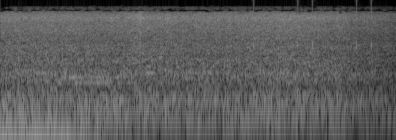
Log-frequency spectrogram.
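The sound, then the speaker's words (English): A loud, steady roar of floodwater pouring like a waterfall into Wong Tai Sin MTR station in Hong Kong during a rainstorm, a dense continuous rush that fills the whole clip without pause, with no voices. “And I guess the most popular or the most viral video that everyone's looking at was that video that shows Wong Tai Sin MTR station turning into sort of a waterfall.”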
